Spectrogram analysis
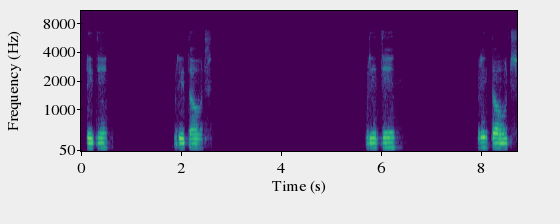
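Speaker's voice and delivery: slow, soft breathing guide; soft spa whisper. Acted. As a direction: hush it, guide each breath gently. Leads breathing exercise.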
